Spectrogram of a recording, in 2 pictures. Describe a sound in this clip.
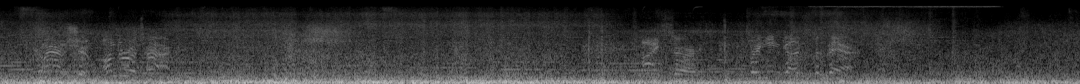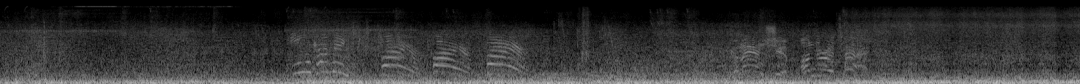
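Laser weapons fire in quick zapping bursts.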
